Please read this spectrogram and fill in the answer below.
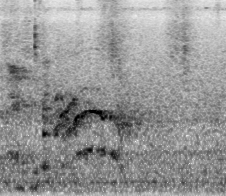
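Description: Faint background voices in a room, with one high call that rises and falls about half a second in.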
